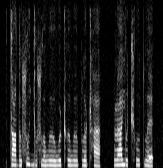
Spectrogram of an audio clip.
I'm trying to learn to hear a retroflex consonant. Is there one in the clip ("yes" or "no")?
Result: yes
